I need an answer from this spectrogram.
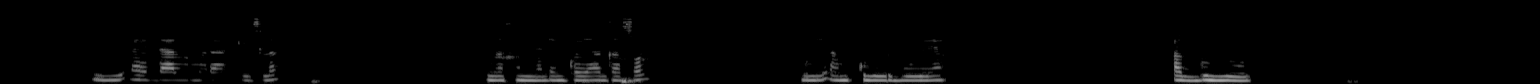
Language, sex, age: Wolof, female, 18-24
